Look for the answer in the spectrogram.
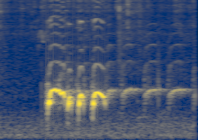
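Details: Male zebra dove call used to raise mating drive in a quiet bird: a burst of four rolling coos followed by a run of softer, evenly spaced, level cooing pulses.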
